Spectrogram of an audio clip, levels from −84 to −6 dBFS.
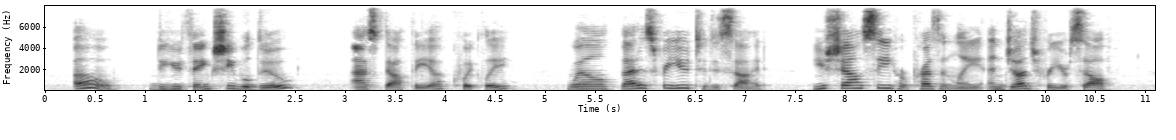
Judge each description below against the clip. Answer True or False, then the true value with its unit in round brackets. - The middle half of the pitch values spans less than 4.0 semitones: False (5.6 semitones)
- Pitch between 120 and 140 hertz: False (215 Hz)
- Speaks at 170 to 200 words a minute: False (140 wpm)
